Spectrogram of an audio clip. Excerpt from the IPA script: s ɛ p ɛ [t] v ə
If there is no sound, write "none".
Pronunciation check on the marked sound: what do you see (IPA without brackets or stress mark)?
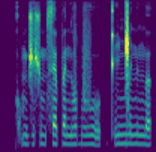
n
